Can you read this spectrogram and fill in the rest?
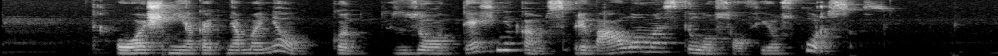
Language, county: Lithuanian, Vilnius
